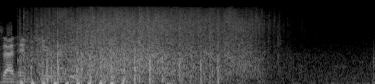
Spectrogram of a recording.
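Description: A heavy gun fires in a rapid burst with a loud blast.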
